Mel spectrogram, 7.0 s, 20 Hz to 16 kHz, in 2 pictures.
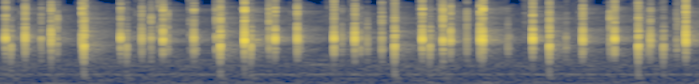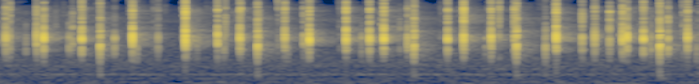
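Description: A small Nuxros NR6 x VNMK mechanical keyboard with Hyacinth v2u, an aluminum plate and GMK Rainbow ABS keycaps is typed on continuously with the fingertips of both hands. About 54 quick, crisp keystrokes sound as bright, short clacks with almost no low end and no lingering ring. The keystrokes form a steady, uneven-rhythm patter of typing.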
